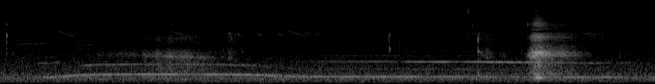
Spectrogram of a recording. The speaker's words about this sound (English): I think I hear howling.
